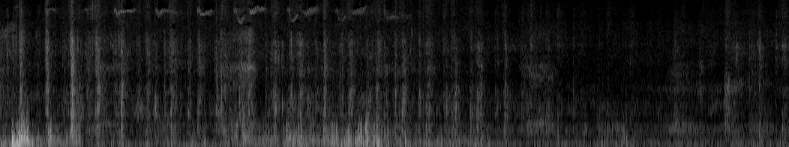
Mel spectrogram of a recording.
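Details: Sierd, an imported Friesian horse in North America, with steady clip-clopping hoofbeats as sharp, evenly spaced knocks, loudest in the first seconds and fading later, while faint high chirps of small birds sound in the background.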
